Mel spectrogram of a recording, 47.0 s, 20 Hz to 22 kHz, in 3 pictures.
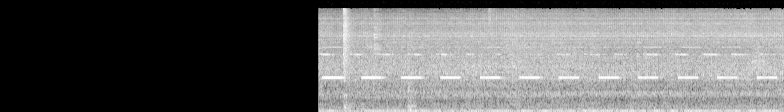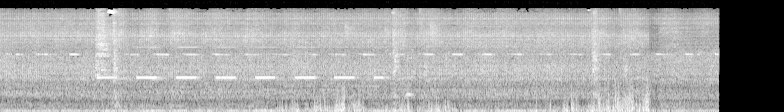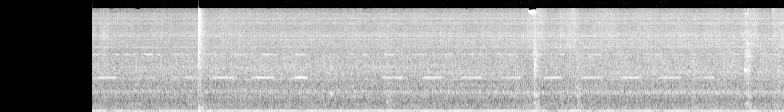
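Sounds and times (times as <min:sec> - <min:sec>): truck engine running low: 0:06.4 - 0:30.1, 0:33.2 - 0:47.0.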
